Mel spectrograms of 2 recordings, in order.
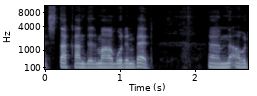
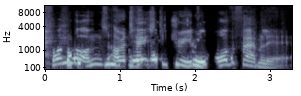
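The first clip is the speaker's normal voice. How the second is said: higher, louder, sales pitch read of Bonbons; cheesy announcer plugging sweets; mock advert voice; 8 semitones higher, 7 dB louder than usual. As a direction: sell it like a telly ad.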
